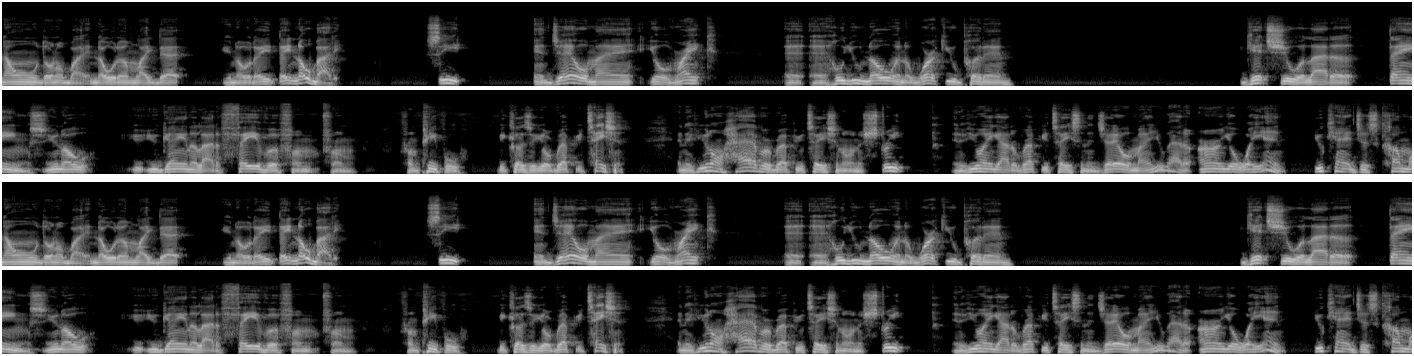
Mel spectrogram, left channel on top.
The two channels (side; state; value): both; identical; correlation 1.00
